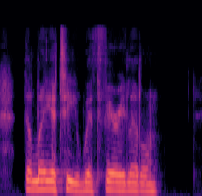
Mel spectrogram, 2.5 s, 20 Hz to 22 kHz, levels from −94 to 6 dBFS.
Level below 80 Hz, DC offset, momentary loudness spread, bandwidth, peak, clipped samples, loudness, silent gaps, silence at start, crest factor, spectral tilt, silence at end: -76 dBFS; under 0.1%; 9 LU; 12.5 kHz; -12 dBFS; under 0.1%; -27 LUFS; none; 0 s; 16 dB; -6.5 dB/octave; 0.55 s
